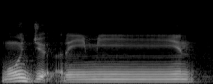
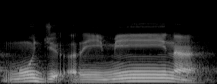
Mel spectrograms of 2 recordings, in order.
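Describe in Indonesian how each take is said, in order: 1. Kata ini diakhiri konsonan n. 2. Kata ini diakhiri vokal tambahan. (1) "tapi mujrimin" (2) "jangan dibaca mujrimina"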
